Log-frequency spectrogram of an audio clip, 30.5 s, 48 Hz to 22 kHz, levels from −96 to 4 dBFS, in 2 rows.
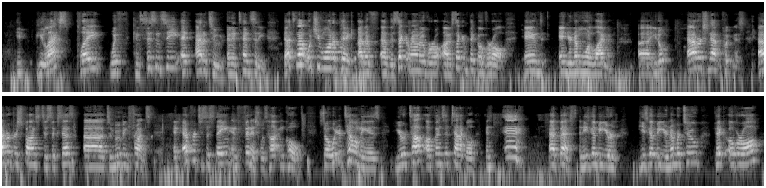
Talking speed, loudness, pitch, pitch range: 170 wpm, -22 LUFS, 205 Hz, 180-235 Hz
